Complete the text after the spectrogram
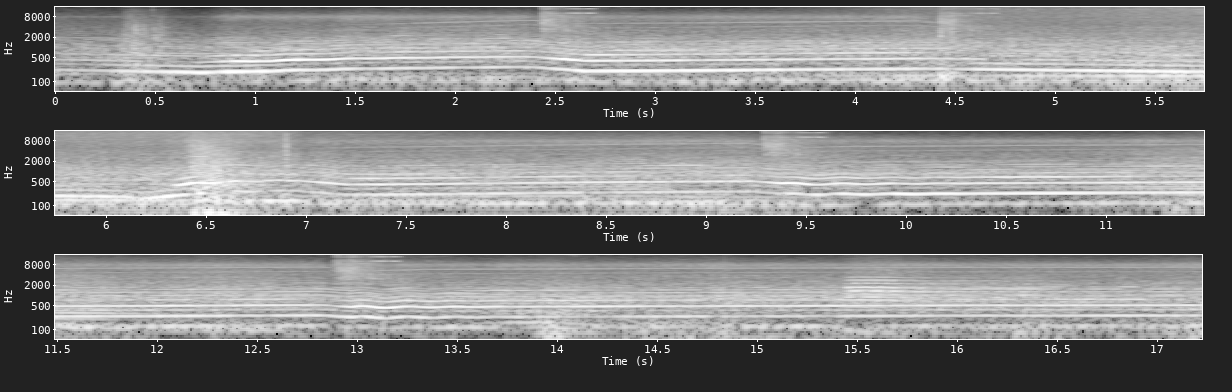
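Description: A sports car engine roars steadily, its pitch shifting with each gear change.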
